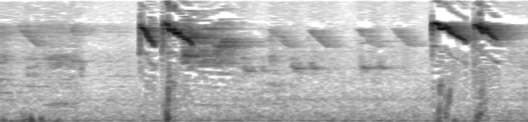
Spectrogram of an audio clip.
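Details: ['Ngalas song of an open-beaked male Buxtoni white-eye: two short bursts of high, ringing, downward-sliding whistles, each a pair of notes, with near silence between them.']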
